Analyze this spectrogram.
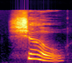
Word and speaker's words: show: becomes mo mo and h-o-w is how but add an s then we use that letter combination sh sh that letter combination sh sh and the ow changes to oh show show a lot of students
